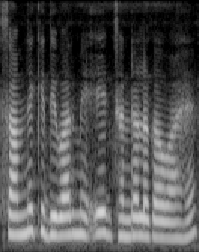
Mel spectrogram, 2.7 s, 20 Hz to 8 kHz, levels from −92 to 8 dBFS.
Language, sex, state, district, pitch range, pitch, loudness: Hindi, female, West Bengal, Alipurduar, 210-245 Hz, 225 Hz, -17 LUFS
